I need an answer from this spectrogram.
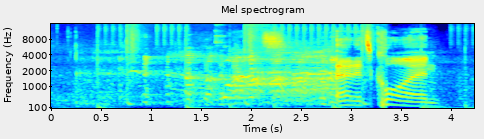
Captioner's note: laughing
